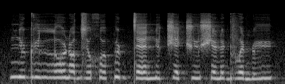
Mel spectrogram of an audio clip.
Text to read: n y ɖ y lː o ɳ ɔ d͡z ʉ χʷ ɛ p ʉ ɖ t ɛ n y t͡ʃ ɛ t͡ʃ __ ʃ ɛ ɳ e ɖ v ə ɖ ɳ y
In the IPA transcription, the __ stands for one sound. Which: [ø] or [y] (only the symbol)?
y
